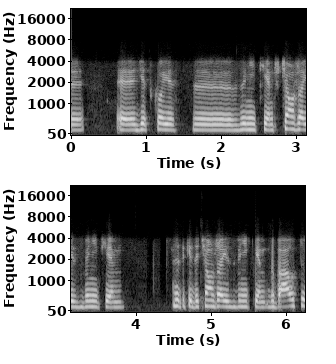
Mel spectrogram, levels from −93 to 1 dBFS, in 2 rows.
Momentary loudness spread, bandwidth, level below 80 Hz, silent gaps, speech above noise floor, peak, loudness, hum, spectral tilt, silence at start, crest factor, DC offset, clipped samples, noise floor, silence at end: 6 LU; 4.6 kHz; -62 dBFS; none; 41 dB; -4 dBFS; -19 LUFS; none; -9 dB/octave; 0 s; 16 dB; under 0.1%; under 0.1%; -59 dBFS; 0 s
